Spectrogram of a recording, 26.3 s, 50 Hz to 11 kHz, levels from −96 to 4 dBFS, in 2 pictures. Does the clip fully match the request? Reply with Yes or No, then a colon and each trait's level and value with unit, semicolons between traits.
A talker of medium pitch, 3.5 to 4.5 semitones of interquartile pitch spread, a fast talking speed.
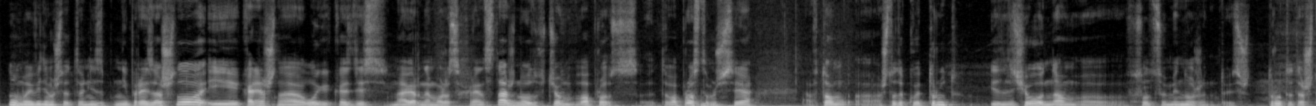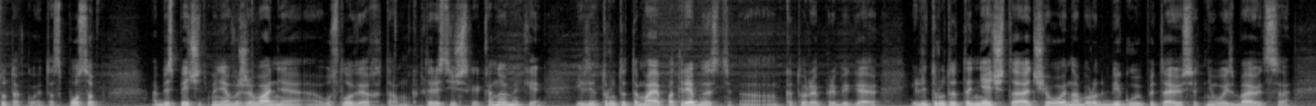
No: low, 130 Hz; average, 4.0 semitones; fast, 175 wpm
